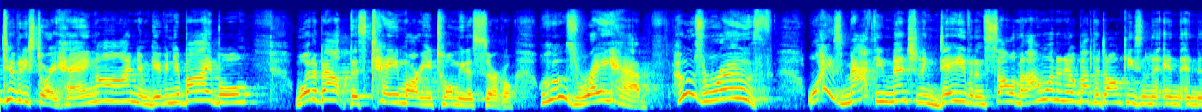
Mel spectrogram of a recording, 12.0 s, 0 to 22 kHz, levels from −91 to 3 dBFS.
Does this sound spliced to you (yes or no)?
no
